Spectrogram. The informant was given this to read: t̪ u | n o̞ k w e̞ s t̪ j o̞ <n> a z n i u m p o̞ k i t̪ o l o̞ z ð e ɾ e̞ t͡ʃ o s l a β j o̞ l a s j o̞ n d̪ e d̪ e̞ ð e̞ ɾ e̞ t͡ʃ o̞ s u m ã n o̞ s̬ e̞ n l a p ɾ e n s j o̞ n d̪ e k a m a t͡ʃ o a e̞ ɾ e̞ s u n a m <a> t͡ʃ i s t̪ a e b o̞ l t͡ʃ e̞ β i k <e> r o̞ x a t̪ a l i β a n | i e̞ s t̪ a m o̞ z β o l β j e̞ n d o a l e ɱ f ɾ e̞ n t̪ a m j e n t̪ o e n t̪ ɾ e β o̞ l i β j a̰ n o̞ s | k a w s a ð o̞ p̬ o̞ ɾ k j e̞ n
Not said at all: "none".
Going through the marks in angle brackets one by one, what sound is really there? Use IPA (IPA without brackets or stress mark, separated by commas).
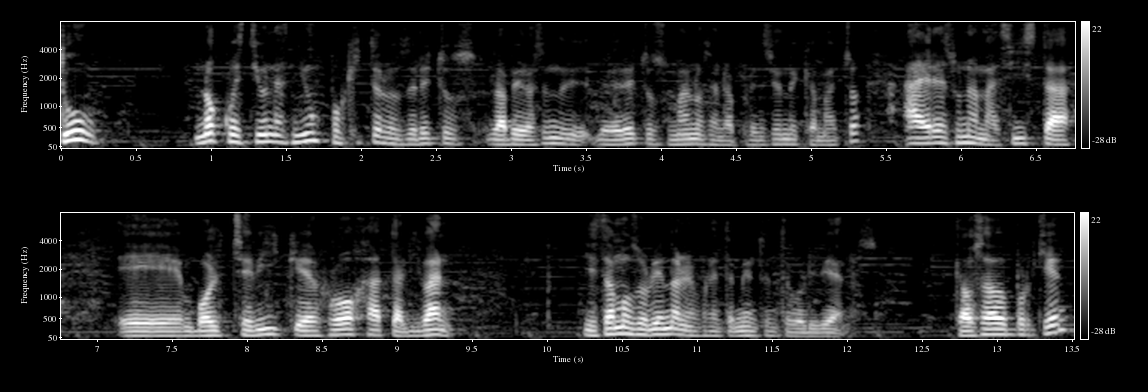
n, a, e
